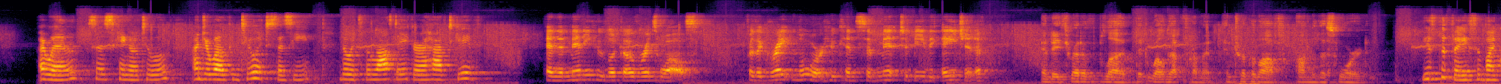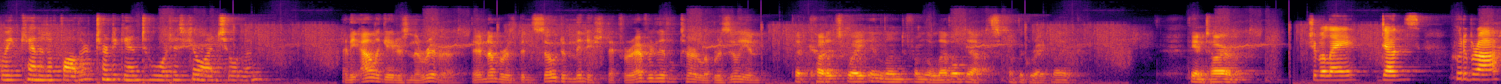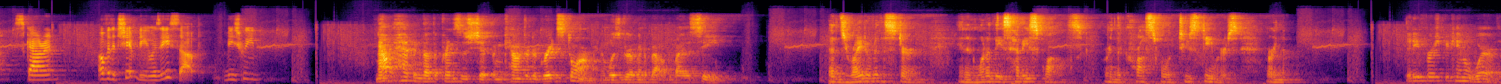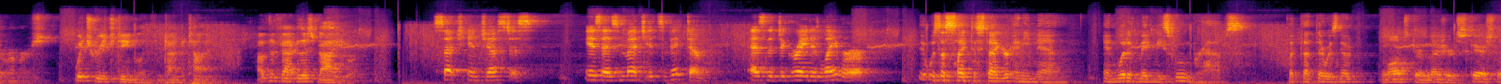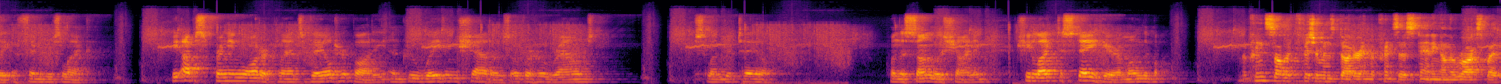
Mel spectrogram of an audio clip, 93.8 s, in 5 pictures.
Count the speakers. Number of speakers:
ten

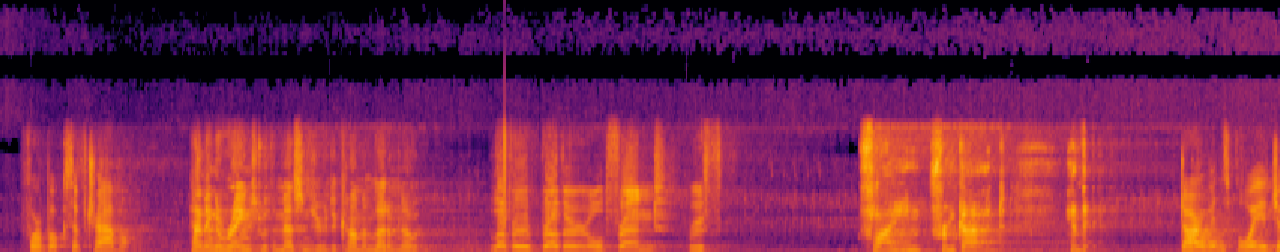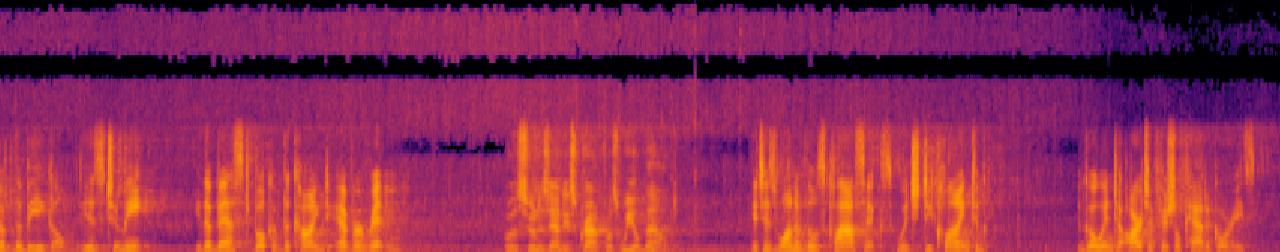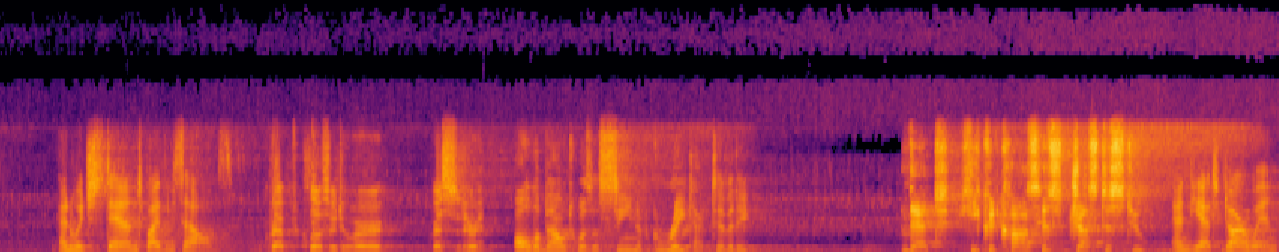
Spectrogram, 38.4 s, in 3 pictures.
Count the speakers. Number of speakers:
four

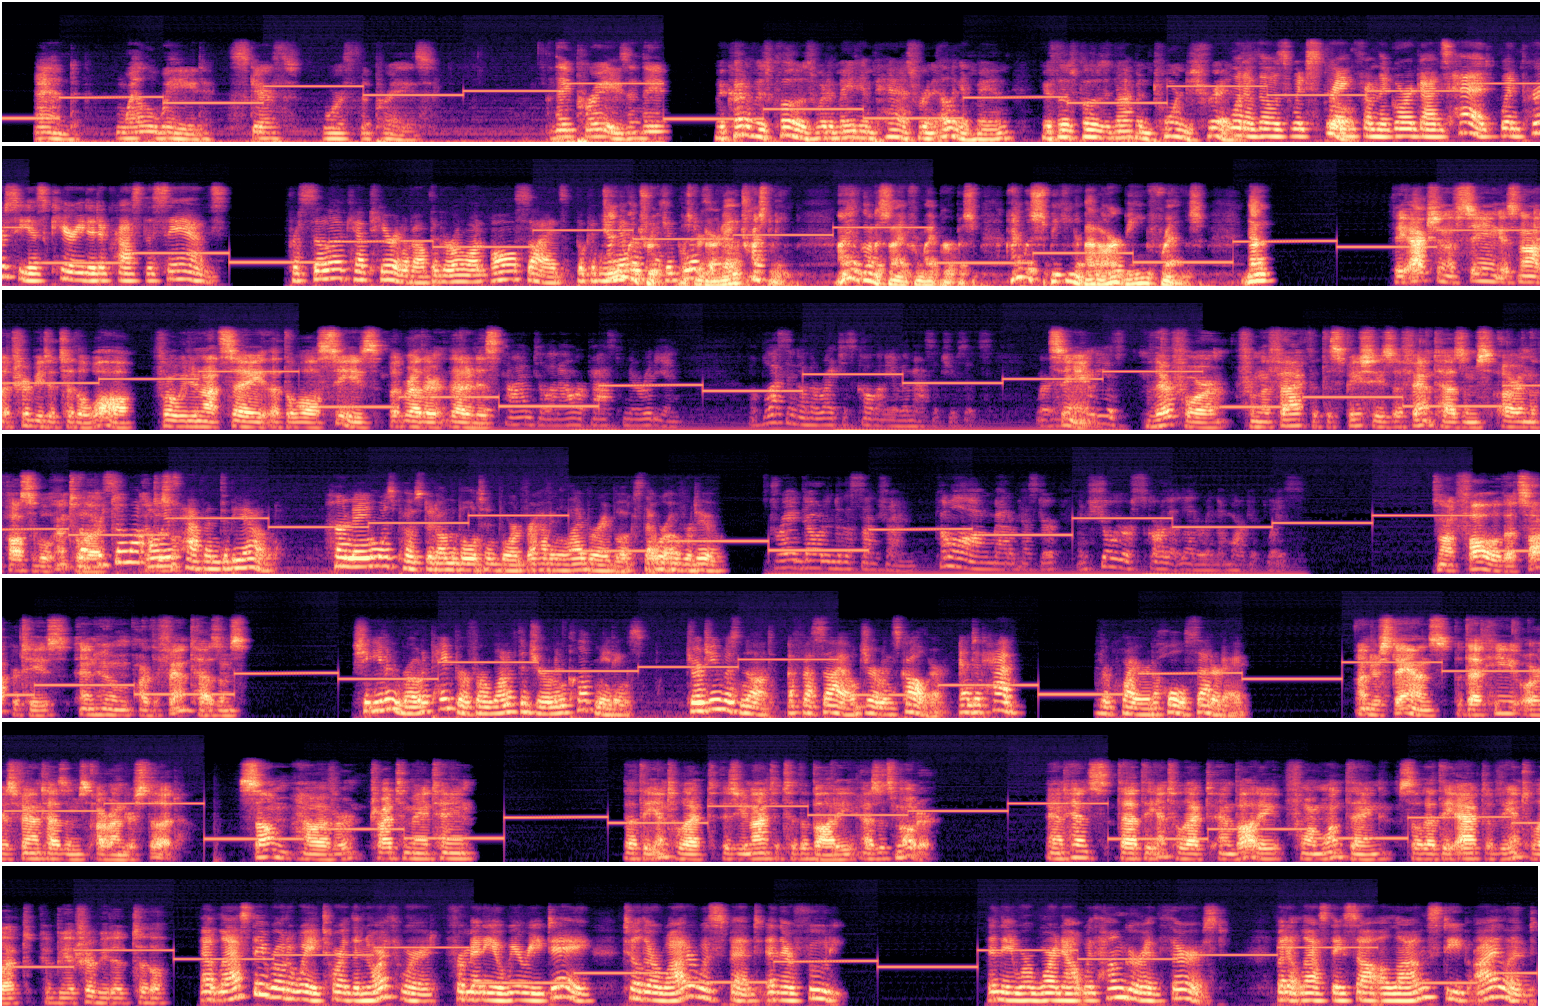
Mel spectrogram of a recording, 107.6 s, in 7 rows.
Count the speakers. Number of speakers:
seven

